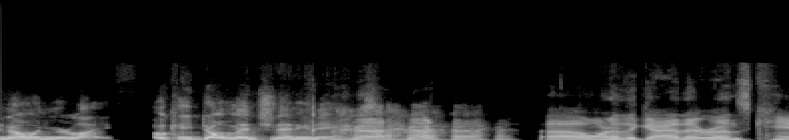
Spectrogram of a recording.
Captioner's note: chuckling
